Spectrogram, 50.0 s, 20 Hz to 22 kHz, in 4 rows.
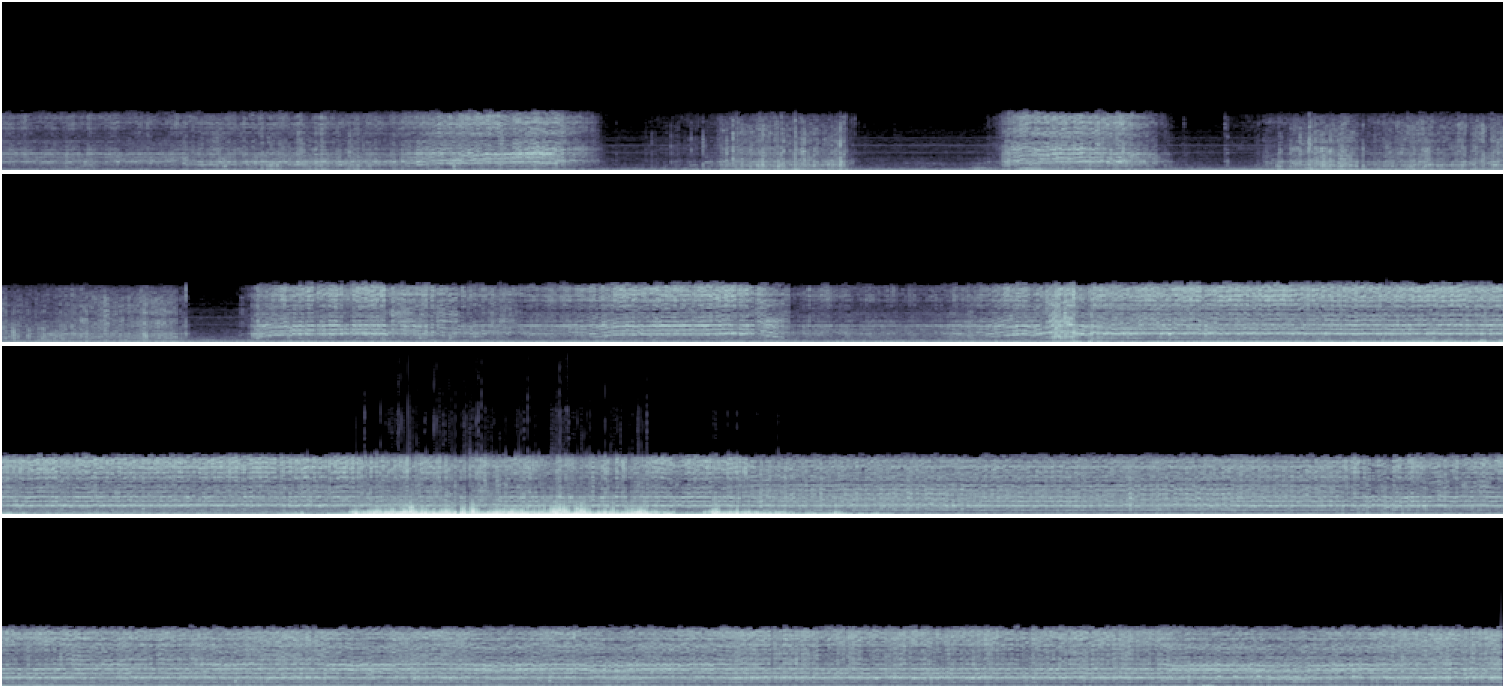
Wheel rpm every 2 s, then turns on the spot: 60, 70, 50, 10, 80, 30, 30, 100, 110, 110, 130, 160, 160, 160, 160, 160, 160, 160, 160, 160, 150, 160, 160, 160, 160.
6-8 10-14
